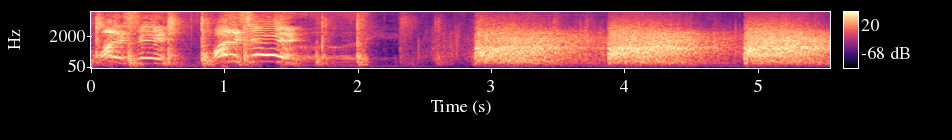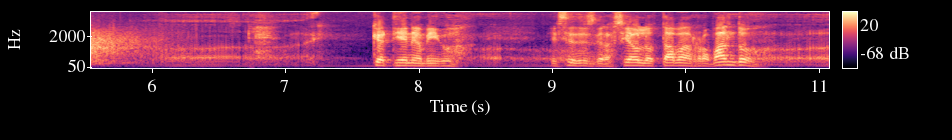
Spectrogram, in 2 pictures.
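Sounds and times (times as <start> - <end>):
speech: 0.2 - 1.8, 7.7 - 8.4, 9.0 - 10.7
gunshots: 2.8 - 6.0.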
